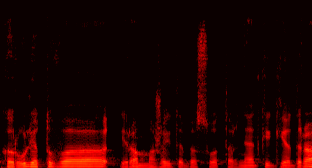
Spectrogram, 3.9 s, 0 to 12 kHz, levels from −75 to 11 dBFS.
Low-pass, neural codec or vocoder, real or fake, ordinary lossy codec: 10.8 kHz; vocoder, 44.1 kHz, 128 mel bands, Pupu-Vocoder; fake; MP3, 96 kbps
